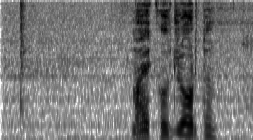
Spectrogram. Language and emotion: Russian, neutral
